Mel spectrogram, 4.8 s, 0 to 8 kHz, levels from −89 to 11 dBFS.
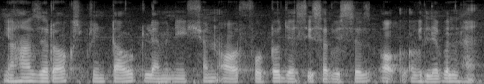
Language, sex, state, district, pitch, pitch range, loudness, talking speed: Hindi, male, Arunachal Pradesh, Lower Dibang Valley, 110 Hz, 105-115 Hz, -19 LUFS, 150 wpm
